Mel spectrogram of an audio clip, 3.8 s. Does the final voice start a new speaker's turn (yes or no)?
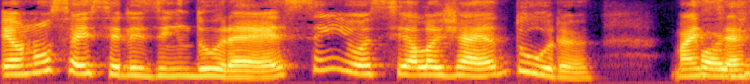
yes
